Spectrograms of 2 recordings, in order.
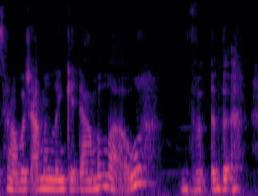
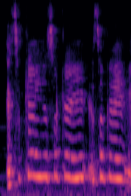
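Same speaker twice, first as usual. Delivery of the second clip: repeated it's okay, pitched much higher; high reassuring; 12 semitones higher than usual. Retold or imitated. She brushes off her friend's plea, high, repeated it's okay. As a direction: brush it off brightly, over and over.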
